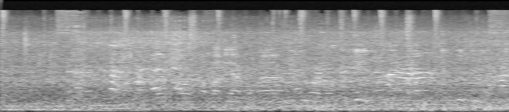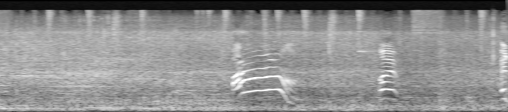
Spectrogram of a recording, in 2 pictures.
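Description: Steady road traffic rumbling along a town street. About seven and a half seconds in, a short pitched sound rises and falls, with a briefer one a second later.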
